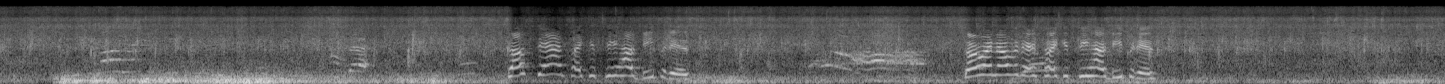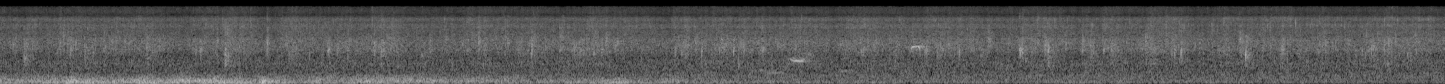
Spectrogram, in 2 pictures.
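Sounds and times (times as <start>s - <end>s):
heavy rain pouring: 0.0s - 28.9s
low rumble of thunder: 0.5s - 5.1s, 6.6s - 9.7s, 10.6s - 21.3s.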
